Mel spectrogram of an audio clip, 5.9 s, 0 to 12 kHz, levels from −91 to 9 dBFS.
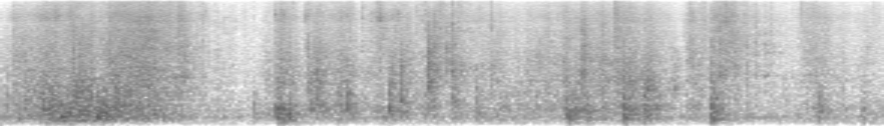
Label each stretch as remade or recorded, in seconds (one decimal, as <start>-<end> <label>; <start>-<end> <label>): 0.0-1.2 remade; 1.2-2.9 recorded; 2.9-5.9 remade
